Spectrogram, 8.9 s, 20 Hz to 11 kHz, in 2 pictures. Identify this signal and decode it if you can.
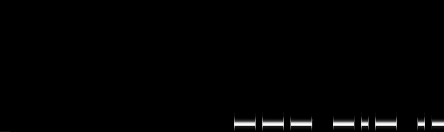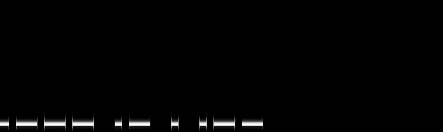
Morse code, heard as a keyed tone, about 17 wpm, 700 Hz. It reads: OK1AEW
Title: DXCC-100 Call Signs - 6 Characters - 17wpm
